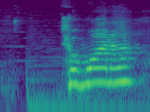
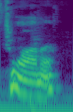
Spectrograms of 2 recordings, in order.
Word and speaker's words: Tuana: uh welcome in um toana to I hope I said your name right you said it right it's tuana okay welcome in hi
